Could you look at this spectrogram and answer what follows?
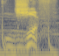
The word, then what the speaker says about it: GIF: He'd stated in 2013 in a conversation with the New York Times, it's a soft G pronounced GIF. End of story.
